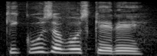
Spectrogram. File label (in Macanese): Qui cuza vos quere, Macanese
